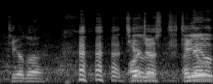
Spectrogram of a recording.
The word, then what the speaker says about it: Theodor: Theodor, did I pronounce it well? Yeah, perfect. Okay. Theodor. Theodor. Or just A Theo. little bit Theo, that's more common.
